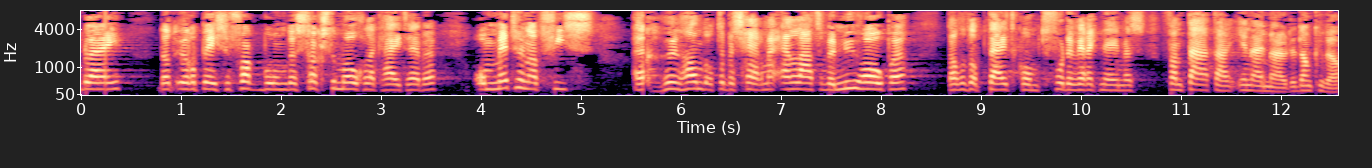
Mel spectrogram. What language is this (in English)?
Dutch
